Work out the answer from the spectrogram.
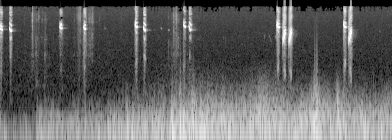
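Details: European goldfinch singing on a recording meant to lure birds for capture: brief, sharp, very high chirps scattered every second or so over a steady low rumble.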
